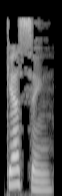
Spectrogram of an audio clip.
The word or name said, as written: guessing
